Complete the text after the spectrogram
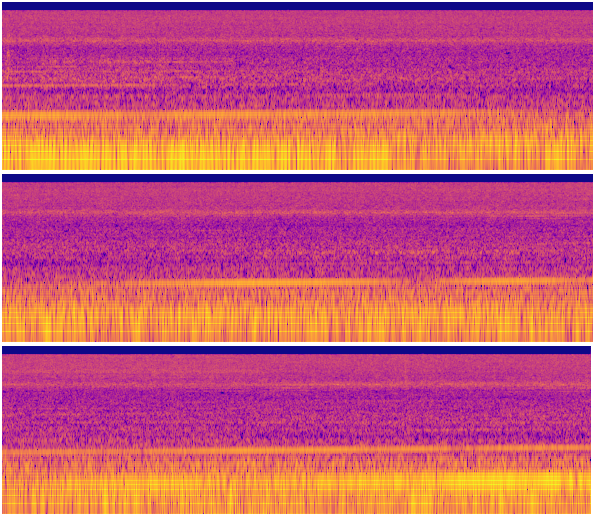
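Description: Helicopter rotors thrum with a deep, constant rumble close by.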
